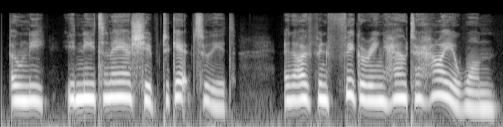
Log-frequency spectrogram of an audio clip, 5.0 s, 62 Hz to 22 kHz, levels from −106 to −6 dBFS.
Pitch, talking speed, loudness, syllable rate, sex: 210 Hz, 205 wpm, -15 LUFS, 5.5 syllables/s, female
